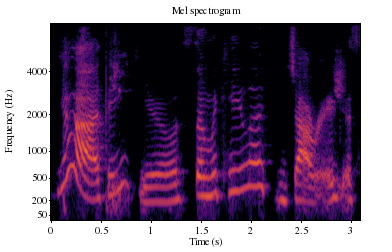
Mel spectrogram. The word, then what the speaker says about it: Jahrig: So Mikaela Jahrig is how you say your last name, right?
